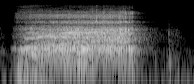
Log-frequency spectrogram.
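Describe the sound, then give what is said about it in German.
A person forcefully exhales with pressure, imitating a heavy smoker: one raspy exhale lasting just over a second, a loud breathy rush with a wheezy rattle, then a faint short puff. “Also ich möchte das kurz vormachen, wenn ich so tief aus, also wenn ich ausatme mit Druck, klingt das so.”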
